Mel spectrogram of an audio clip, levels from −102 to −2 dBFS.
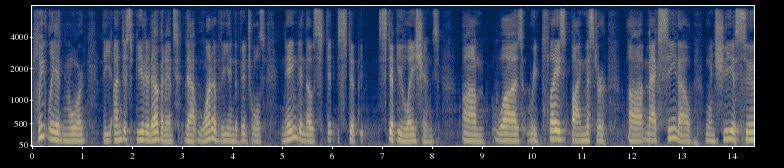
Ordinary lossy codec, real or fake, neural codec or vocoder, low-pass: Opus, 64 kbps; fake; codec, 16 kHz in and 24 kHz out, 1.1 kbps, FireRedTTS-2 codec; 7.2 kHz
